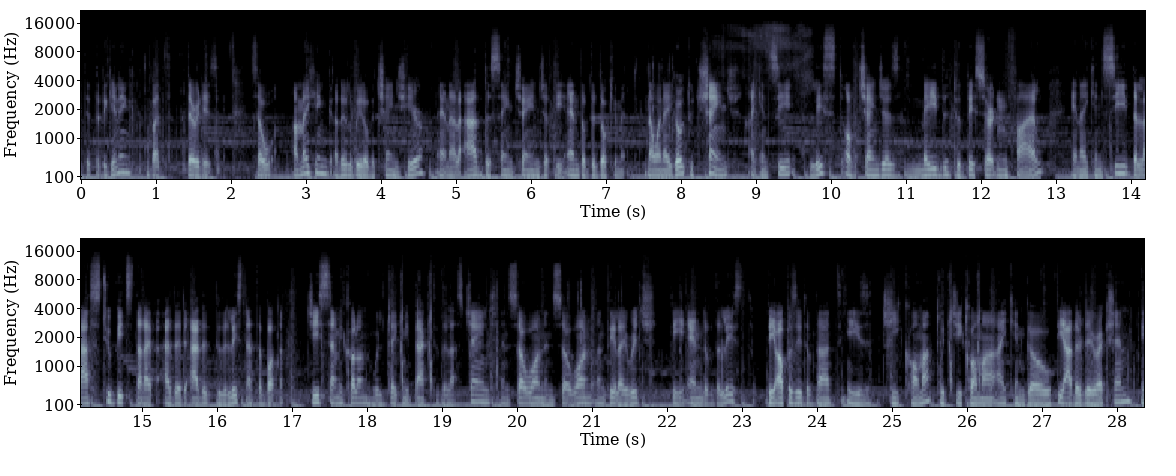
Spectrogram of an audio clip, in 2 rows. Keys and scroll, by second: 0.9 ctrl+o, 0.9-2.0 typing, 6.1-8.6 typing, 11.4 typing, 13.8 typing, 15.6 typing, 16.7-18.3 typing, 19.4-28.3 typing.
